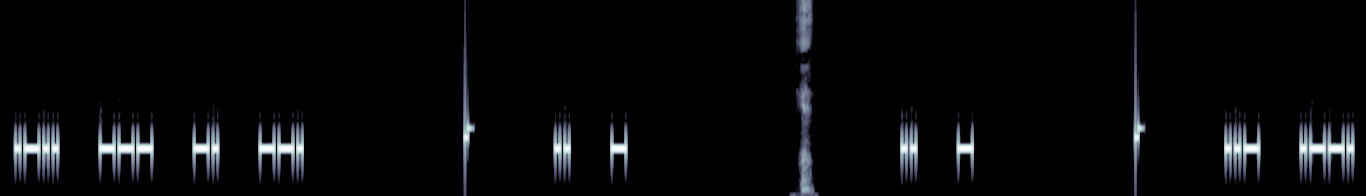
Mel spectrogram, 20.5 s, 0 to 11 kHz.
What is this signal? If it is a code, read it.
Morse code, heard as a keyed tone, about 17 wpm, spaced as for 10 wpm, 700 Hz. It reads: LONG IT IT UP
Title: 3x Character Spacing - Top 100 Words - 17wpm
